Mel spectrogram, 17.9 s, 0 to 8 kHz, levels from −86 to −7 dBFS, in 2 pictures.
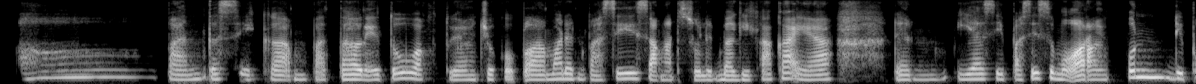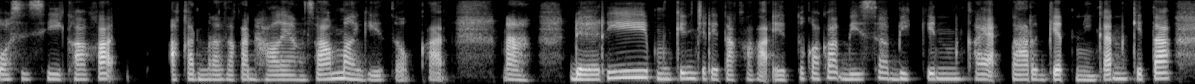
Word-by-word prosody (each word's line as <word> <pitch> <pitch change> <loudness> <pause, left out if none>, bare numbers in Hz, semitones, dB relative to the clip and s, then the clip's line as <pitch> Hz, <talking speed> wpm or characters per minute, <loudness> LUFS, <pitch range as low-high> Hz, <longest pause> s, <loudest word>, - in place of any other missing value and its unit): Oh 250 +4 -8 0.2
pantes 180 +2 -2 0.2
sih 170 - -6
Kak 170 0 -1
4 170 0 -6
tahun 170 -1 +4
itu 190 +3 0
waktu 180 - -3
yang 165 - -4
cukup 170 -1 -2
lama 170 +3 +2
dan 185 -1 -1
pasti 180 +4 0
sangat 155 -5 0
sulit 155 0 -1
bagi 155 -1 -1
Kakak 205 -2 +3
ya 170 +1 +2 0.5
dan 170 +4 -5
iya 180 +1 +1
sih 185 0 -1
pasti 185 +2 -1
semua 195 -5 +4
orang 170 +1 +3 0.2
pun 245 -1 +4
di 200 - +1
posisi 185 0 -4
Kakak 175 +3 +4 0.4
akan 180 - -2
merasakan 170 0 -2
hal 165 0 0
yang 165 -1 -2
sama 185 +5 +3
gitu 155 -1 -6
kan. - - -1 0.4
Nah, - - +3 0.2
dari 220 +7 +3
mungkin 195 +1 -2
cerita 175 -4 -3
Kakak 165 - 0
itu 160 +3 -5
Kakak 195 +1 -1
bisa 185 +3 -2
bikin 190 0 -3
kayak 185 -1 0
target 175 -1 +1
nih, 155 - -4
kan 175 +5 +2
kita 200 +2 +4
180 Hz, 165 wpm, -24 LUFS, 170-195 Hz, 0.5 s, tahun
